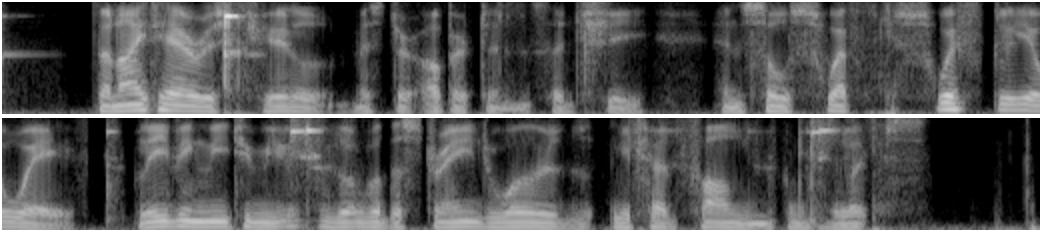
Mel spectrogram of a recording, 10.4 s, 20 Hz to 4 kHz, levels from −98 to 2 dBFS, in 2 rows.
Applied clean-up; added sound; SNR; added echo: neural diffusion model UNIVERSE++.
